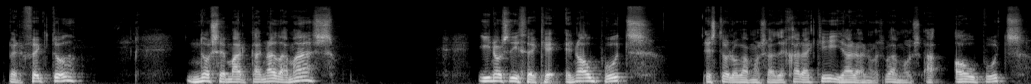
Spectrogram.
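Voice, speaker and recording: A man in his sixties with an accent from Spain, giving an informal step-by-step software tutorial and talking each step through aloud into a close studio mic. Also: medium pitch, a little slow, long pauses. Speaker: tutorial presenter. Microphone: studio microphone up close, with headphones.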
